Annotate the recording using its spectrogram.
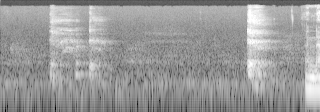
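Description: Coughs: two short coughs about half a second apart, starting a little over half a second in, then a louder cough about three seconds in, over a low steady room hum.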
